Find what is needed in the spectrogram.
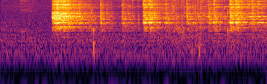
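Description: Near silence: faint room tone, with a light high hiss and a few faint clicks coming in about half a second in.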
